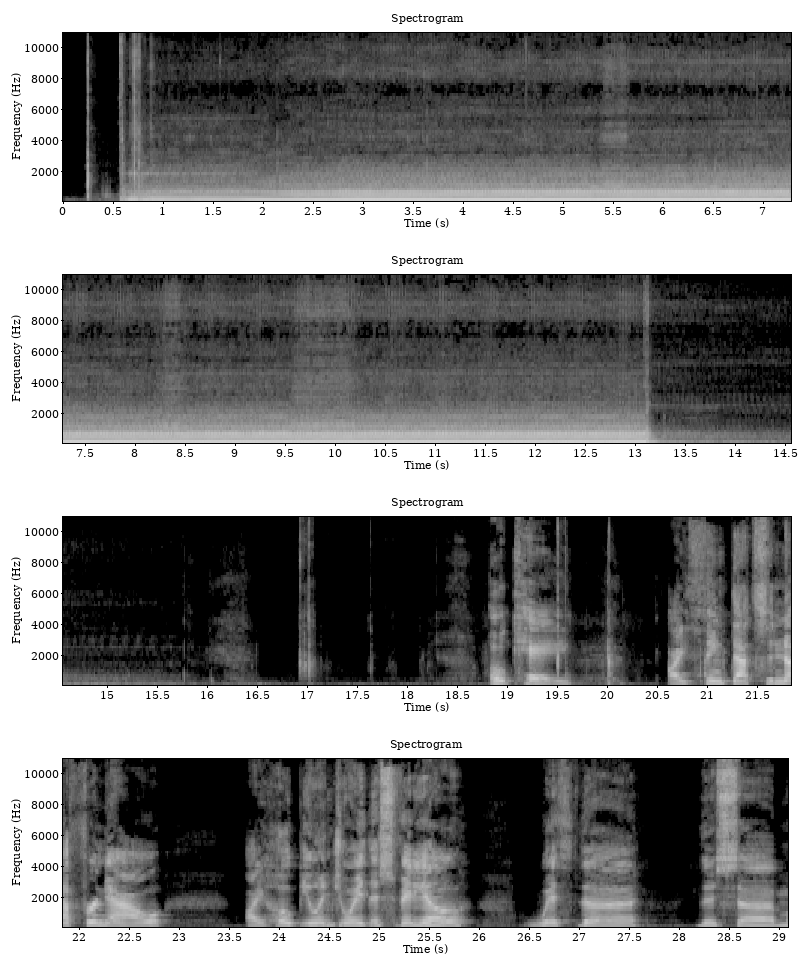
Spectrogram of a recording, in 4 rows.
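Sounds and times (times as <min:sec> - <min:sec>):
click: 0:00.2 - 0:02.3
garage door opener motor hum: 0:00.4 - 0:15.8.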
